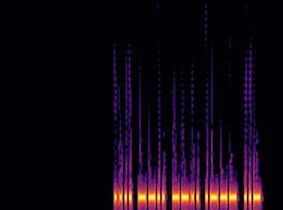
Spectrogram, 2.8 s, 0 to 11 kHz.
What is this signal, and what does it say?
Morse code, heard as a keyed tone, about 50 wpm, 700 Hz. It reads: HZZJU
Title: Code Groups - 5 Letters - 50wpm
